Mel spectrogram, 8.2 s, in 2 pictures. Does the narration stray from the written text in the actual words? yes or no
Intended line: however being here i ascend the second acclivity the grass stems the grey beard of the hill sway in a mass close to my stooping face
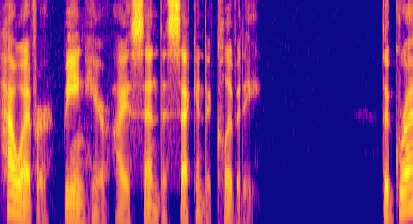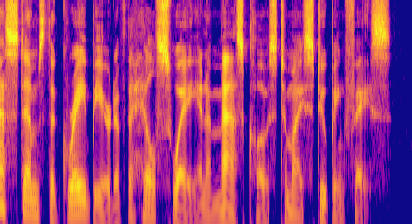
no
